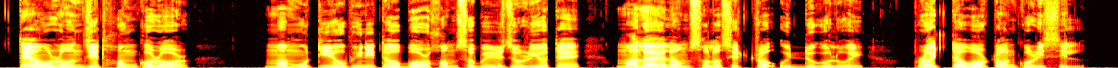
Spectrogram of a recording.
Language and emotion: Assamese, neutral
